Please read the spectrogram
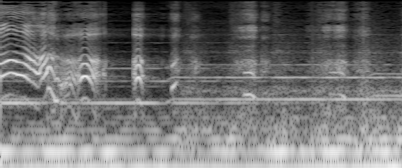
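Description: A woman wailing in anguish, her voice wavering strongly in pitch, over a sustained sad film score. The wail breaks off about a second in, leaving short gasping sobs over the music.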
